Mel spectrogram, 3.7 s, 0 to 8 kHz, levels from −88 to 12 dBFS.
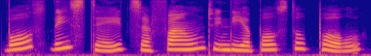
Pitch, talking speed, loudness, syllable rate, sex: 245 Hz, 145 wpm, -18 LUFS, 4.1 syllables/s, female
